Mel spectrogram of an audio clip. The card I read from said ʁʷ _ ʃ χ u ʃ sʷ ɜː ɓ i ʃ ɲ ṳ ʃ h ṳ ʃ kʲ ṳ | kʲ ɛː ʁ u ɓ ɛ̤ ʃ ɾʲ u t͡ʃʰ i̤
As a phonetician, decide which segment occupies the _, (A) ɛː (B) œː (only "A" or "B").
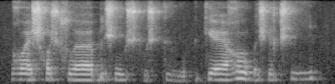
A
